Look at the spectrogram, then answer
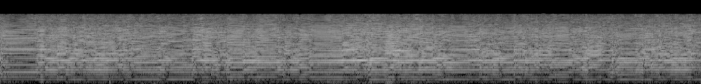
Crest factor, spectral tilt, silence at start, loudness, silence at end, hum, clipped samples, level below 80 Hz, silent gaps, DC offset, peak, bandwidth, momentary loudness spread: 18 dB; 2.5 dB/octave; 0 s; -16 LUFS; 0 s; none; under 0.1%; -66 dBFS; none; under 0.1%; 0 dBFS; 11.5 kHz; 3 LU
